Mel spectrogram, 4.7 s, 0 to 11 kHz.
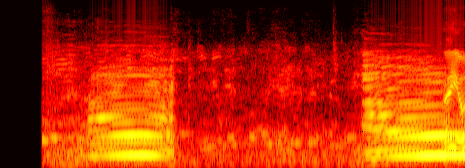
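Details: At a cattle market in Bagalur near Hosur, India, 13 February 2025, HF and Jersey cows give two loud, rich, harmonic moos of over a second each, separated by a short pause with soft background chatter.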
